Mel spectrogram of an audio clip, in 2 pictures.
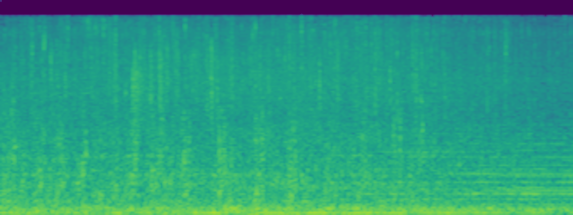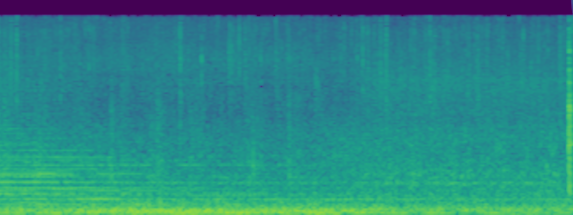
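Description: An elevator rumbles steadily as it moves down.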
